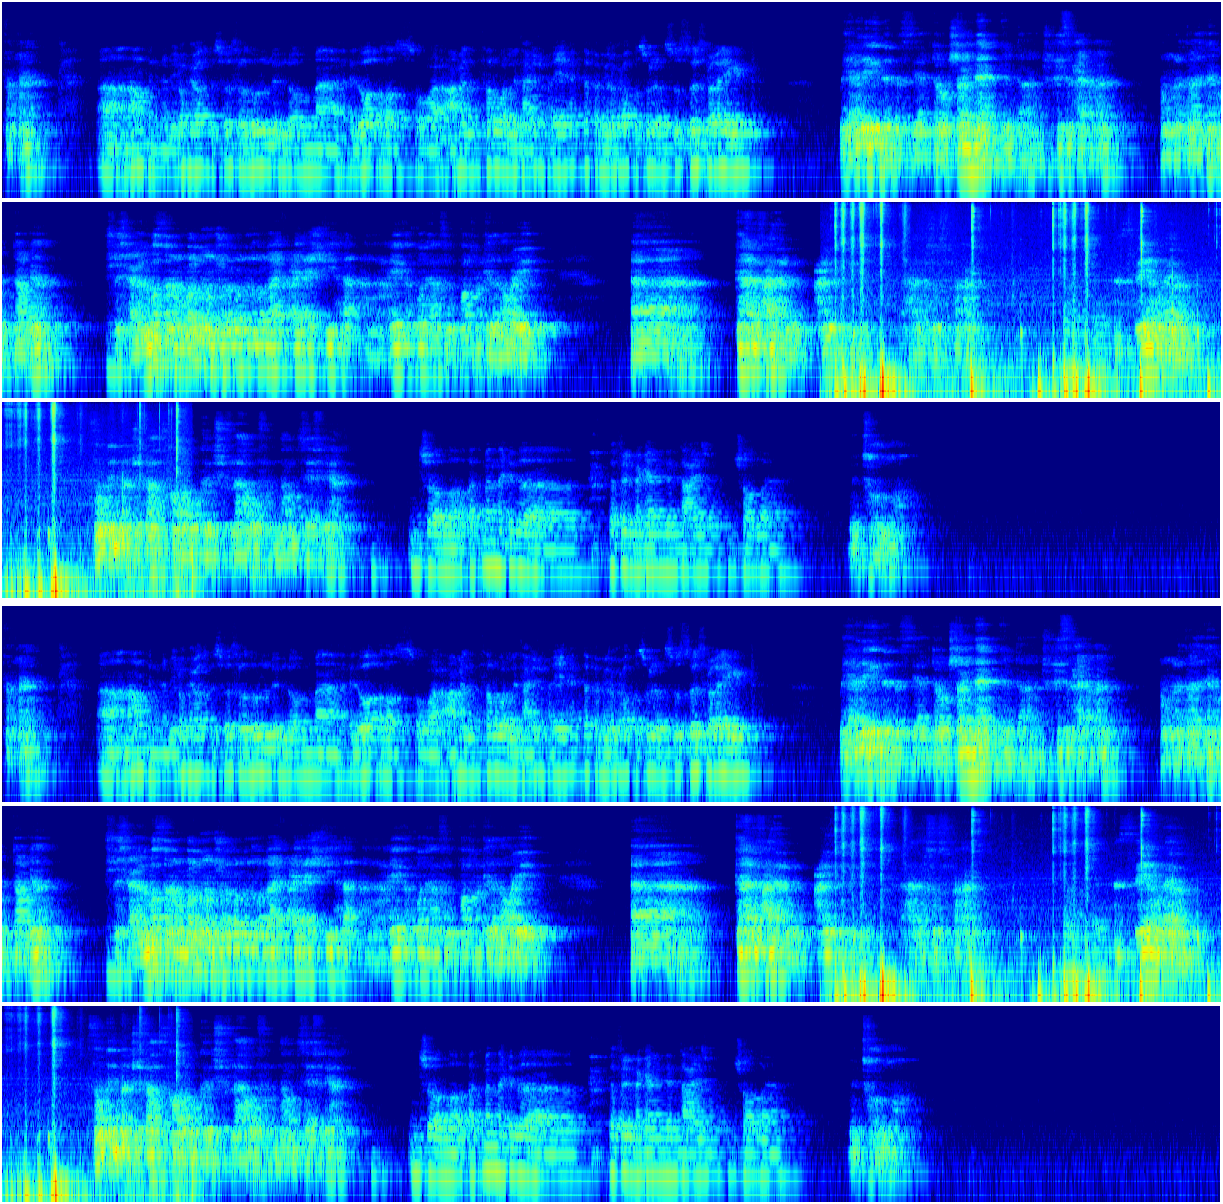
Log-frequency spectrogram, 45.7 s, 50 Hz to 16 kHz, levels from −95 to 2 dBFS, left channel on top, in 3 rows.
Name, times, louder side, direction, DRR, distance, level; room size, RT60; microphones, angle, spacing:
voice 1, 0.0-0.4 10.5-13.9 14.5-15.8 16.5-21.9 23.1-24.0 24.4-26.1 26.4-27.4 29.1-30.2 31.5-34.7 37.8-37.9 41.0-41.7, equal, 20° right, -7 dB, 2.9 m, -44 dB
voice 2, 1.2-9.3 16.5-16.8 28.4-29.1 35.5-37.6 38.1-40.2, right 1 dB, 5° right, -6 dB, 3.7 m, -51 dB
sound 1, 25.5-32.9, left 3 dB, 20° left, 0.3 m, -35 dB
13.0 x 7.4 x 4.6 m, 0.93 s
head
